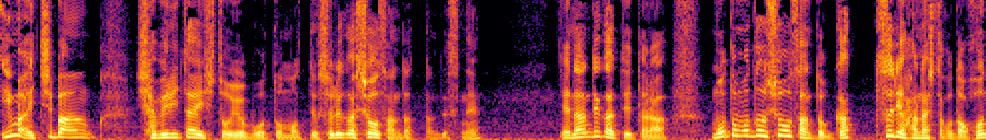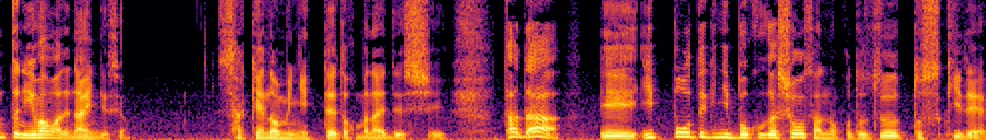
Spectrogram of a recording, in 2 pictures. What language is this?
Japanese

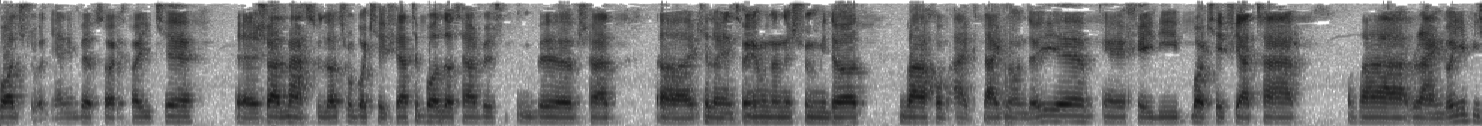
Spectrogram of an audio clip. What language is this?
Persian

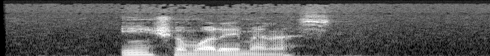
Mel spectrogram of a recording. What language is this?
Persian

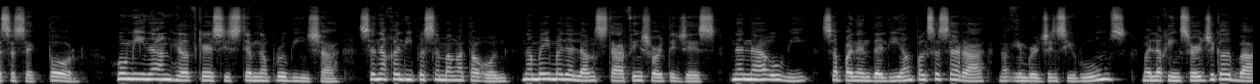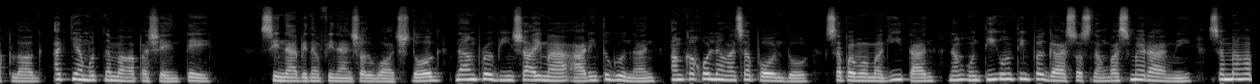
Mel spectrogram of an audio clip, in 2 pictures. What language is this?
Filipino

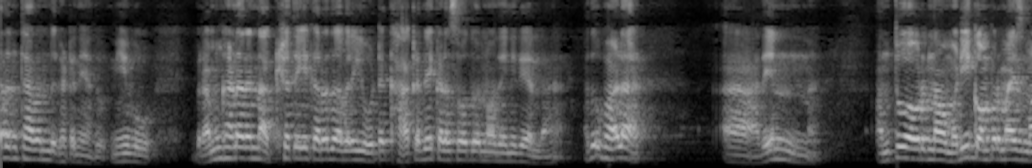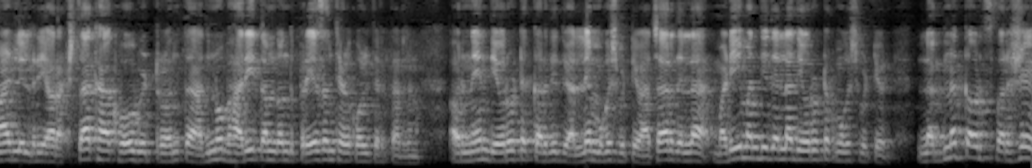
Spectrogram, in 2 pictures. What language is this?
Kannada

